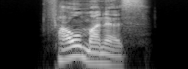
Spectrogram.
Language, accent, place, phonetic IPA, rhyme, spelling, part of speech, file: German, Germany, Berlin, [ˈfaʊ̯ˌmanəs], -aʊ̯manəs, V-Mannes, noun, De-V-Mannes.ogg
- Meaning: genitive singular of V-Mann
